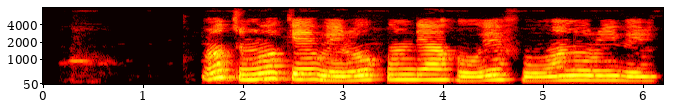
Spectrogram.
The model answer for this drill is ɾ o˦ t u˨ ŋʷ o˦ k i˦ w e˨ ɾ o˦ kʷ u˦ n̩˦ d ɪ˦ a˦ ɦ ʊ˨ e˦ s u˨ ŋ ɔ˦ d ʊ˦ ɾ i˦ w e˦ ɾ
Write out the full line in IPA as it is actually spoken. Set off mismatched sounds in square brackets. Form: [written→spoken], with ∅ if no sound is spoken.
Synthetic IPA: ɾ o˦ t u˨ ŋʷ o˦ k [i˦→e˦] w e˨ ɾ o˦ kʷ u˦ n̩˦ d ɪ˦ a˦ ɦ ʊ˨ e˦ [s→f] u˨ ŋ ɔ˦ [d→n] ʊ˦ ɾ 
